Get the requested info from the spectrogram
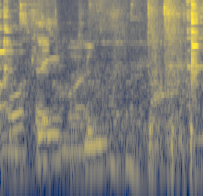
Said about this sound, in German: Da, da, da, nochmal da anstoßen. So, haben alle.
